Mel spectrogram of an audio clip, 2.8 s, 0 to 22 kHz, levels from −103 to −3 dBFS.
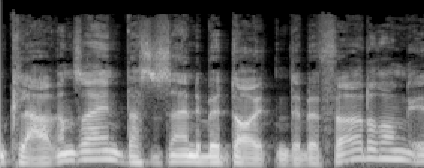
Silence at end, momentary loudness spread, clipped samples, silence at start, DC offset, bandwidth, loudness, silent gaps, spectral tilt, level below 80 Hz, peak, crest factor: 0 s; 6 LU; under 0.1%; 0 s; under 0.1%; 16 kHz; -21 LUFS; none; -5.5 dB/octave; -46 dBFS; -4 dBFS; 16 dB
